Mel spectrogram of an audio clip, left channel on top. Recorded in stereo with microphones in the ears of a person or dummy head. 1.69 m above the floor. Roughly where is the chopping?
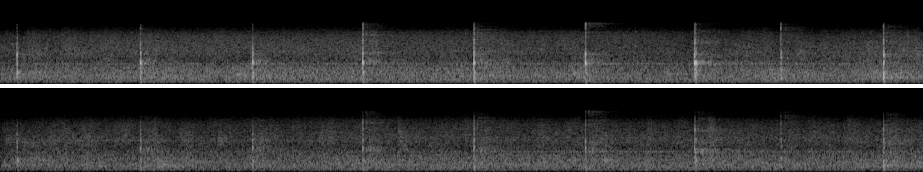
Left.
